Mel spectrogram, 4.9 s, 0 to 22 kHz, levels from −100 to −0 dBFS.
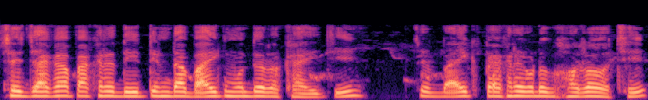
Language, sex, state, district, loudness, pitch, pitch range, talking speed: Odia, male, Odisha, Malkangiri, -16 LUFS, 175 Hz, 165-180 Hz, 185 wpm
